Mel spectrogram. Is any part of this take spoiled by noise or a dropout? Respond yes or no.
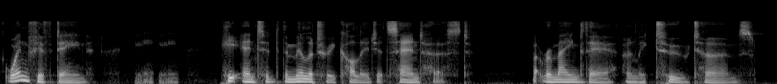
yes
